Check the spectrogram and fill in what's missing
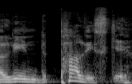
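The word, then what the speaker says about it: Lind-Palicki: Lena Lindpaliski uttalas det, har jag förstått, förordar dem en språkreform.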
